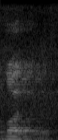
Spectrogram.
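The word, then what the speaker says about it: ض: Itu pengucapan huruf dadd. Nah, jadi bukan huruf dal, bukan juga huruf d.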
